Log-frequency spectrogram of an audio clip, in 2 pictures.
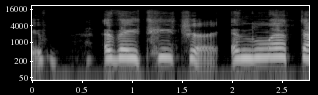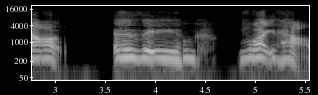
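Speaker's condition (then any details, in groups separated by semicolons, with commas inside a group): Hemiplegic cerebral palsy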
